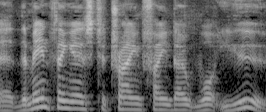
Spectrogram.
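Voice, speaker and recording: With a Glaswegian accent, a man speaks at a fairly slow pace. His fairly high voice moves through very wide pitch swings. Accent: Glaswegian Scottish. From Scotland, Glasgow. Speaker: estate agent. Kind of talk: sales pitch. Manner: casual, hesitant with fillers.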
